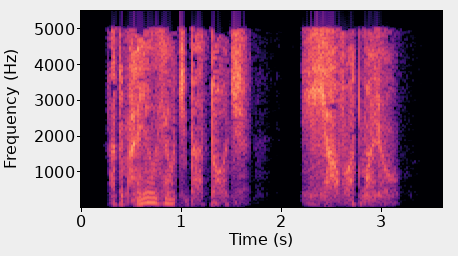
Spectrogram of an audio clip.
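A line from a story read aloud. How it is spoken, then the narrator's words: Confident whisper. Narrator (Russian): зашептал он с какой-то непонятной уверенностью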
